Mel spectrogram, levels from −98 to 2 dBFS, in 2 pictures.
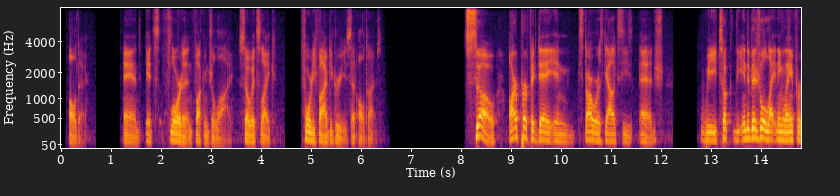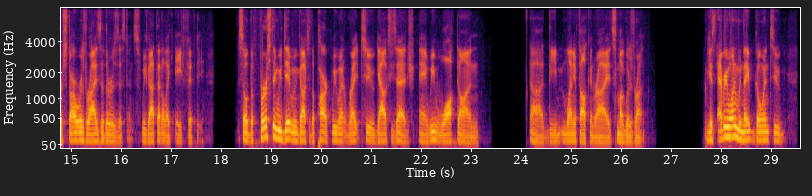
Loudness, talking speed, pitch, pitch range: -17 LUFS, 160 wpm, 105 Hz, 95-120 Hz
